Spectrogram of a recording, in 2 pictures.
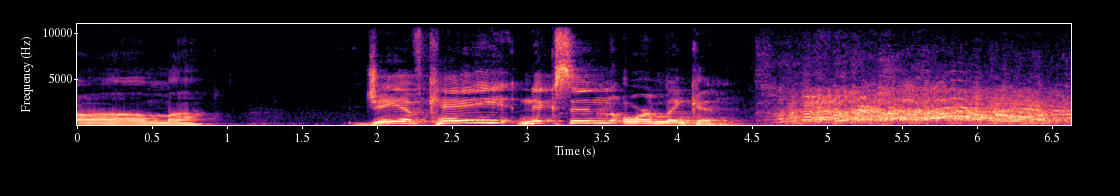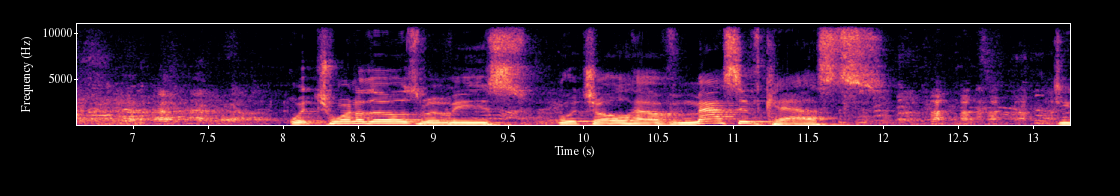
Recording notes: Live from Madison, WI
